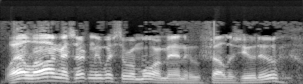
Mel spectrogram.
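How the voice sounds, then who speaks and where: An actor playing a measured, encouraging air force captain in a 1940s radio drama. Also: male voice, medium pitch, lively intonation, lightly acted. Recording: muffled 1940s radio recording.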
